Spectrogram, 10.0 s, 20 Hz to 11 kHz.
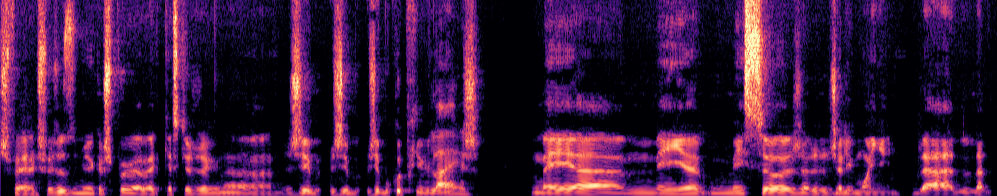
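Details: Adult man with stuttering, fearful of it for at least 27 years, helped by psychologists and a speech therapist, plans sentences in his head while speaking; stuttering.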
